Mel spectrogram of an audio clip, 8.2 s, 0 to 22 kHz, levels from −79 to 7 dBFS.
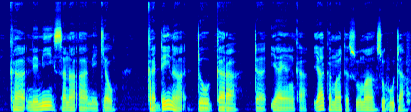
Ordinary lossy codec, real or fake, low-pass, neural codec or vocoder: none; real; none; none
